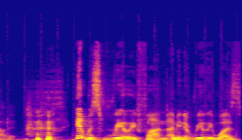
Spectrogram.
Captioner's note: laughs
